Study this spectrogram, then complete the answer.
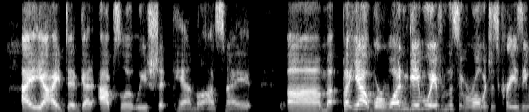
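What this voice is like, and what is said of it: Hoarse, strained voice. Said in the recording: “I lost my voice.”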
